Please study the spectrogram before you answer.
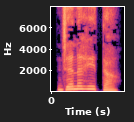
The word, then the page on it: ಜನಹಿತ: jana hata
